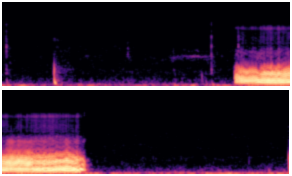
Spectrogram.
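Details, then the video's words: Dog snoring in its sleep, one loud, rough, humming snore lasting over a second, preceded and followed by quiet room stillness with a couple of faint clicks. "Snoring dog"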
